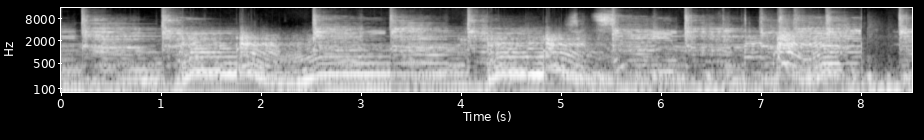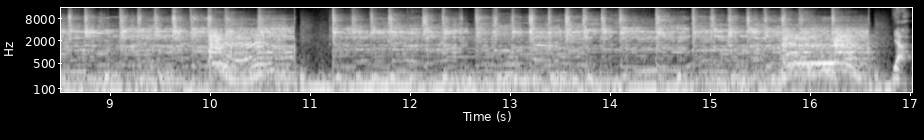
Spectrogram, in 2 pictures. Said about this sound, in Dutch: Hoor je hem op die 12-snarige gitaar spelen. En je hoort ook nog een beetje de guy side vocal op de achtergrond. Hij zingt wat mee.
